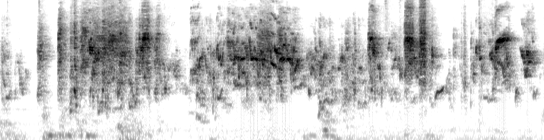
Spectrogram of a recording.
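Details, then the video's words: Pet budgerigars making happy chatter: a dense, continuous stream of squeaky, warbling and scratchy notes with short bright chirps mixed in, broken by brief pauses. "happy budgie sounds"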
